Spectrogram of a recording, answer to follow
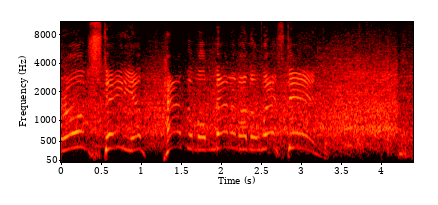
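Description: Stadium crowd cheering, with a wavering voice over the cheering and a few short knocks.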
